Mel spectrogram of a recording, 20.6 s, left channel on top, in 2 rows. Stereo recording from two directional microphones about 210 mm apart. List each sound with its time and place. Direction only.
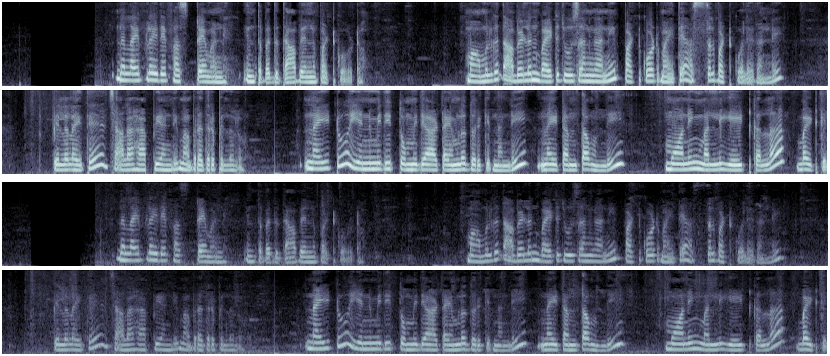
1.5 s speech: 55° left (ahead or behind)
5.8 s speech: 50° left (ahead or behind)
10.9 s speech: 55° left (ahead or behind)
